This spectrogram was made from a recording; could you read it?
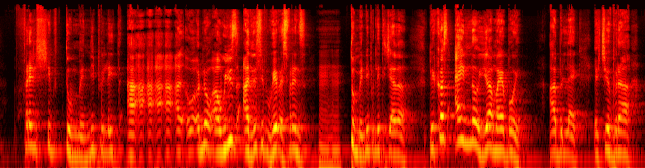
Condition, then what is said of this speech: Stuttering. Now they're wondering, this guy's mic is broken.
